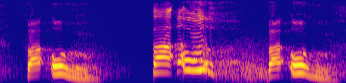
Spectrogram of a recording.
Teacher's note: فَأُهْلِكُوا میں فا، وہی جیسے یہاں پر شروع میں تھا، فا کا مخرج آپ کو بتایا تھا، فا پر زبر ہے، کھینچنا نہیں ہے، حمزہ ہے، حمزہ کو ہا سے ملانا ہے، ہا کو کلیئر رکھنا ہے، ہا کی ادائیگی حلق کے نیچے والے حصے سے آواز آئے گی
